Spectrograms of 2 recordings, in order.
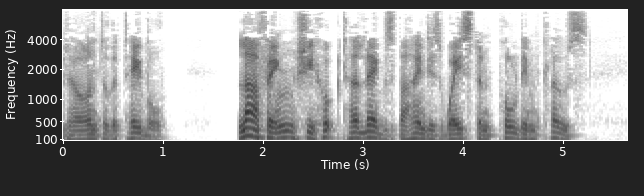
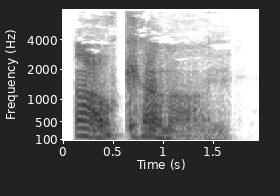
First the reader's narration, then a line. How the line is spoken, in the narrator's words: Locke growled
